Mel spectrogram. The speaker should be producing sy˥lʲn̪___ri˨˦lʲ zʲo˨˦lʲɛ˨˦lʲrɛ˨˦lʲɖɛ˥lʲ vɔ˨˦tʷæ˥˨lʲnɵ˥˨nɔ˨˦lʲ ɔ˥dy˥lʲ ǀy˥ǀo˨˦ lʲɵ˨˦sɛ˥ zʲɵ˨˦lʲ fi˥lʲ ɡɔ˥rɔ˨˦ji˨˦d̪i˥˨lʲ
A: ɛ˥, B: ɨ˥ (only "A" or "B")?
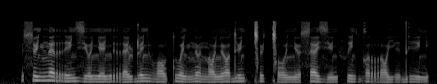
A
